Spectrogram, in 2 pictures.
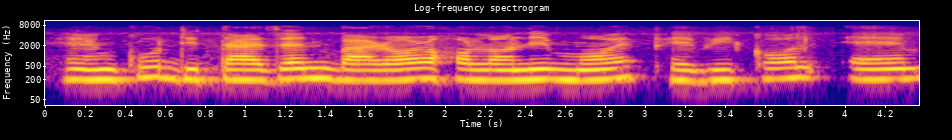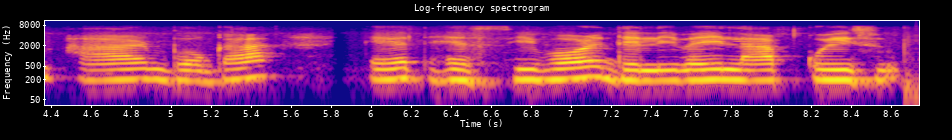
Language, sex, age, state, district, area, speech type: Assamese, female, 30-45, Assam, Golaghat, rural, read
